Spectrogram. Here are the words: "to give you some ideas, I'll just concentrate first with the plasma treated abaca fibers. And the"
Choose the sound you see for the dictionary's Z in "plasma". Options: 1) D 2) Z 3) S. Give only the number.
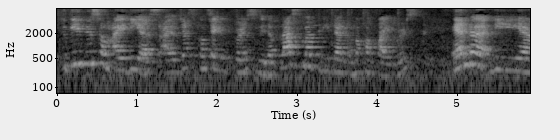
3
